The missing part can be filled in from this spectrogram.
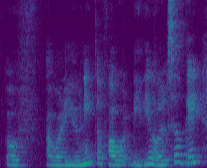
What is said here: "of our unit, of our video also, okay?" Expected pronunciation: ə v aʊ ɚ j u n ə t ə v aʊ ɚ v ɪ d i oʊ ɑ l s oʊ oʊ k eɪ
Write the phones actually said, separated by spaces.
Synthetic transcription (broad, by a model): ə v aʊ ɚ j u n ə t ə f aʊ ɚ b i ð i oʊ l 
